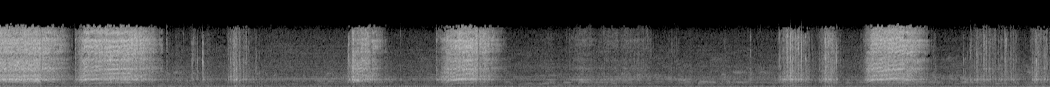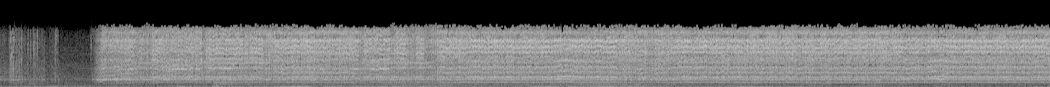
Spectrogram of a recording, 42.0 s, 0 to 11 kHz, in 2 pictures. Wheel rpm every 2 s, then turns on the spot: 110, 50, 10, 30, 40, 10, 10, 10, 40, 10, 20, 70, 160, 160, 160, 160, 160, 160, 160, 160, 160.
4-8 10-14 18-22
